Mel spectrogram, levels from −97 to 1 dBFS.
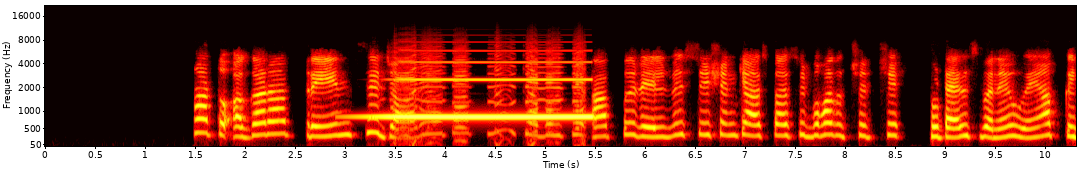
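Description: From 2.9 to 5.52 s, loudspeaker feedback squeal: the microphone re-captures its own loudspeaker, and at 840 Hz the loop gain tops unity, so a pure tone swells within under a second to about 10 dB above the speech. A spectrogram shows one bright horizontal line; the waveform's envelope bulges.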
